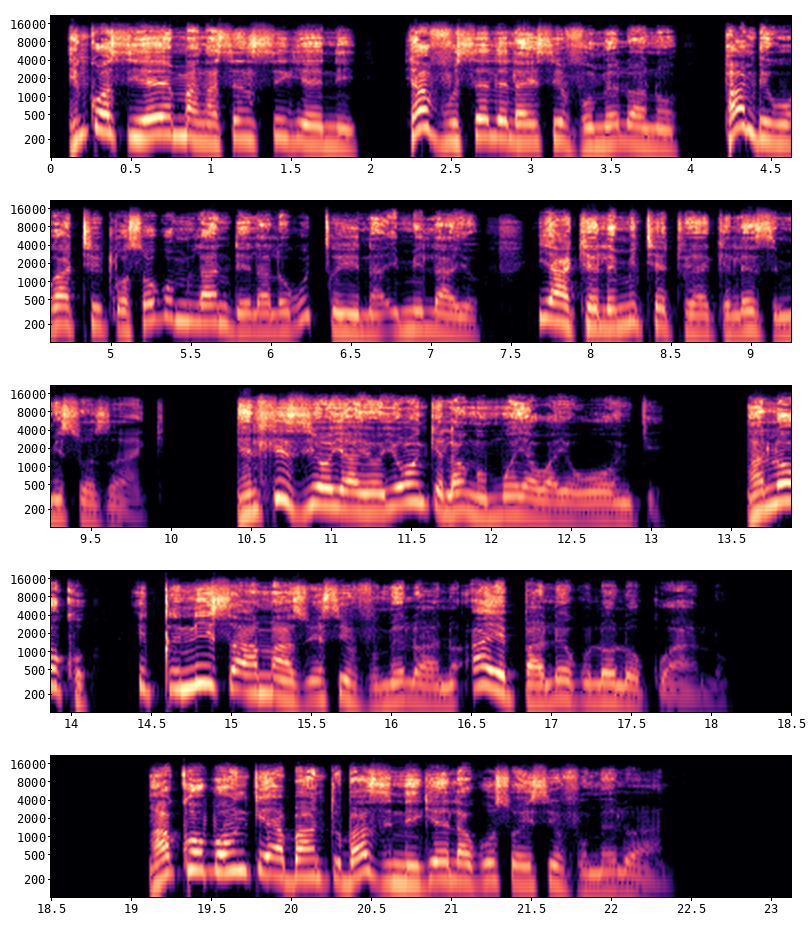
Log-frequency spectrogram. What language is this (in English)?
North Ndebele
